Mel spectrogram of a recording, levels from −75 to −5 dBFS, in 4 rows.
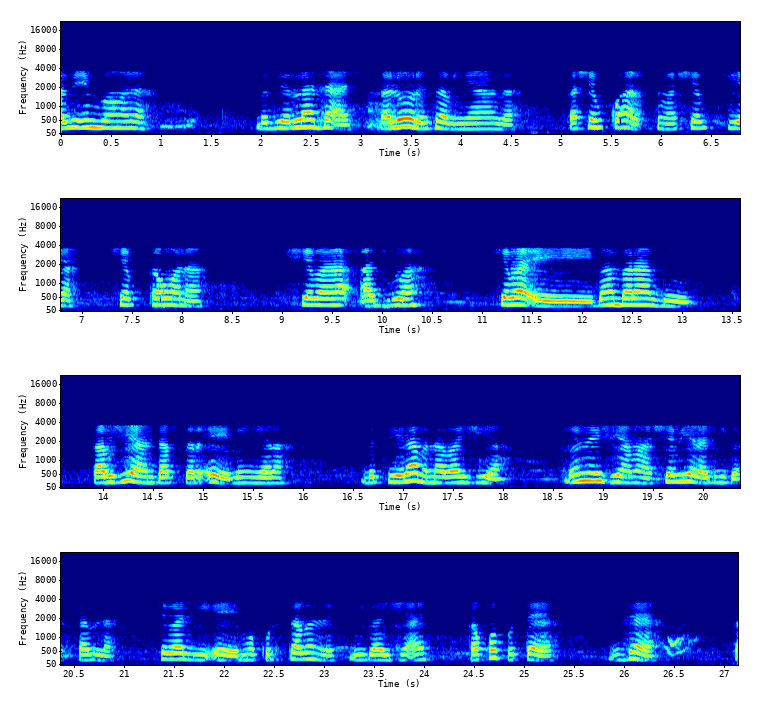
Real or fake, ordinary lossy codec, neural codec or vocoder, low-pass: real; AAC, 16 kbps; none; 3.6 kHz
